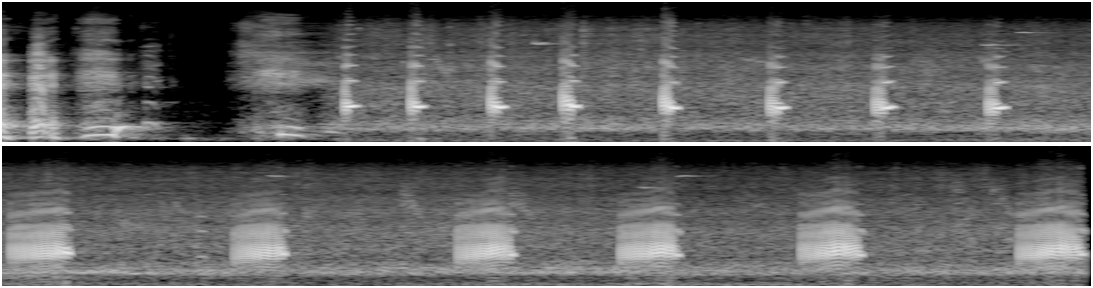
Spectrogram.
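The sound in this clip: Small tree frogs croaking: many short, nasal calls in a regular series, the later croaks fuller and louder, with no talk over them.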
